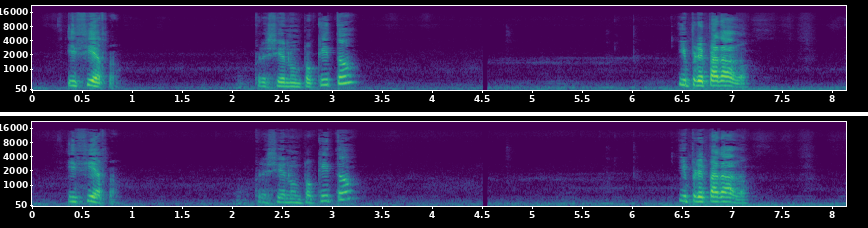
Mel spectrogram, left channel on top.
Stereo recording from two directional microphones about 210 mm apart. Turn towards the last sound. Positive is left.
turn(degrees=30)  # may be behind; listen again after turning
